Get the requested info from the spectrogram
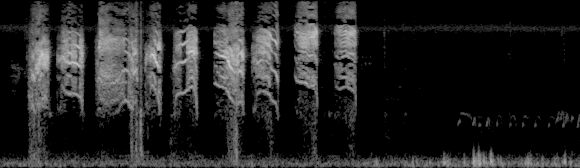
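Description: Trapped red-headed babbler giving a rapid series of about ten harsh distress calls while being handled, over the first four and a half seconds. After that come only soft rustling and a faint thin tone.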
